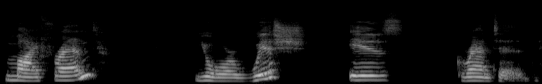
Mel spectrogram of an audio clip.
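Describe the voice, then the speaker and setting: A woman voicing a solemn, wise magic fish in a storybook tale, with a grave, measured, drawn-out delivery. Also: on the low side. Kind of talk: storybook character acting.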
